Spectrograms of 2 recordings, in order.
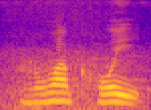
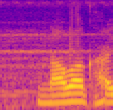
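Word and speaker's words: नुआखाई: आगे बात करें तो नुआ नुआखोई नुआ खाई त्यौहार किससे संबंधित है? कि नवा खाई लिखा है तो यहां पे नुआ खाई होता है तो कुछ भी आप प्रोनाउंस कर सकते हैं इनमें से ठीक है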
